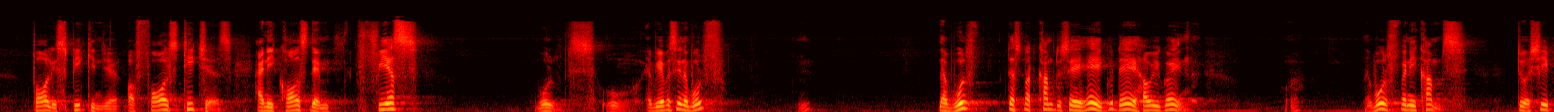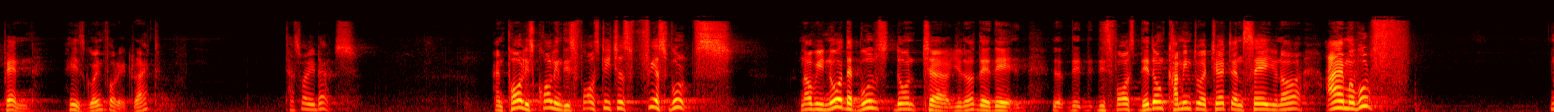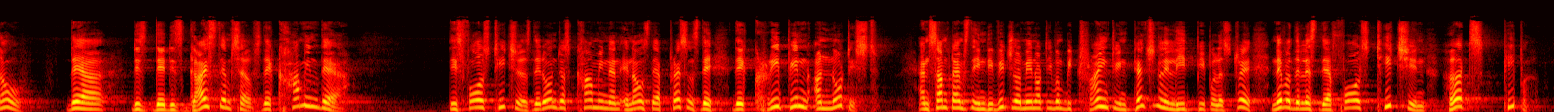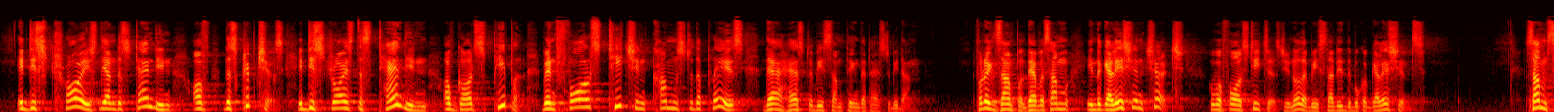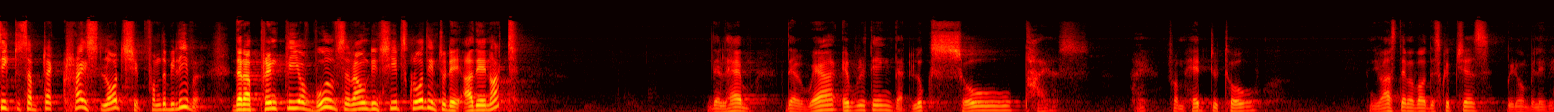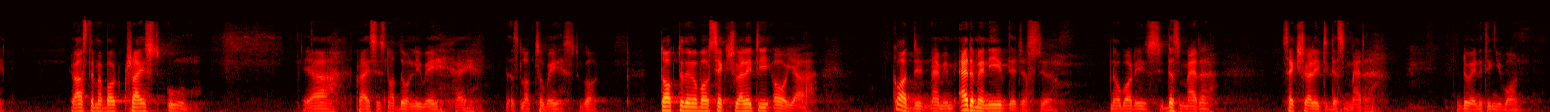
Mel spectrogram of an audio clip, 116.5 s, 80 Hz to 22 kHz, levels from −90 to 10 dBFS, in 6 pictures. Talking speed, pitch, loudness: 150 wpm, 170 Hz, -29 LUFS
